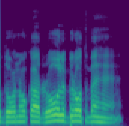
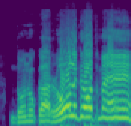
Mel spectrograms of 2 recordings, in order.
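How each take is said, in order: First: Said in the usual way. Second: "role growth" lifted high and louder; emphatic repeat. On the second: Real, not acted. Teacher stressing both hormones' role, "role growth" pitched high. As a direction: drive "role growth" home on a raised pitch.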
